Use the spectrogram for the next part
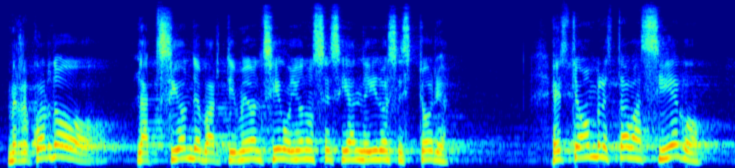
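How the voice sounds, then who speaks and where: A man preaching a sermon in a church hall, impassioned and rising to shouts as he acts out quotes. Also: high-pitched, unhurried. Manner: impassioned, rises to shouting when acting out quotes. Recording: long reverb of a hall.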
